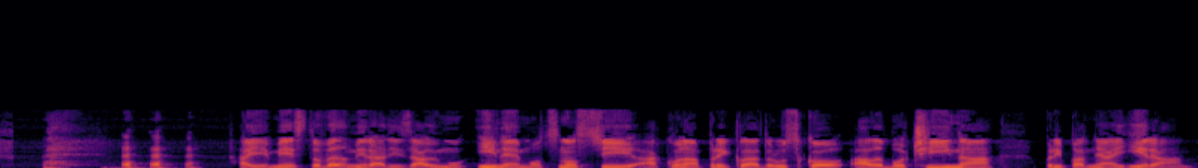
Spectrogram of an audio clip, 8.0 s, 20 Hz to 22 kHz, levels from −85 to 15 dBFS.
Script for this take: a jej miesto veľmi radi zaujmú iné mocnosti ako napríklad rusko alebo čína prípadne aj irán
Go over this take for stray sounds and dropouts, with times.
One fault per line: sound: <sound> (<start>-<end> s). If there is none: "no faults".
sound: laugh (0.3-1.4 s)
